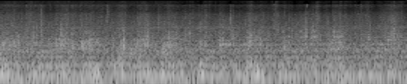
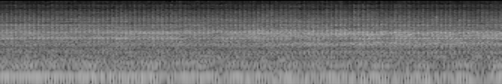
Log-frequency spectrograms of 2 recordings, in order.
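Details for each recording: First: Maytag Performance washer after replacing the water pump that had bad bearings and grinding: steady low hum with water swishing, no grinding or rattle; new pump running smoothly, normal operation. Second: Performance washer drain water pump, removed and pulley turned by hand: a loud, steady, gritty whir with low hum from failed internal bearings; the replacement pump is silent.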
